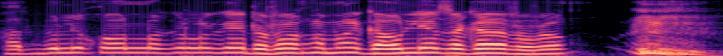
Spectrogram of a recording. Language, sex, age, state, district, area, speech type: Assamese, male, 45-60, Assam, Barpeta, rural, spontaneous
